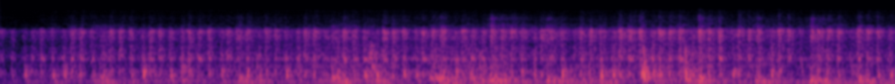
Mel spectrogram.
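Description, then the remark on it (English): A bus engine in Havana idles and rumbles steadily, a dense mid-pitched drone with a faint knocking texture running evenly throughout, with no voices. “I finished my drink and hit the street, but instead of hailing a cab, I figured I might as well take the bus and eat for a couple of days on the difference.”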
